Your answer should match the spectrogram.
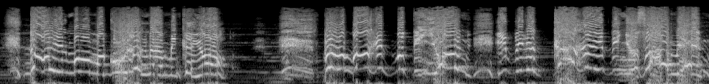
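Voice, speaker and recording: An actress playing a young, hurt but dutiful daughter and caring older sister in a Filipino radio drama, gentle and plaintive. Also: female voice, extremely high pitch, lively intonation, a little slow, faint music behind, heavily acted. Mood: tearful pleading.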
